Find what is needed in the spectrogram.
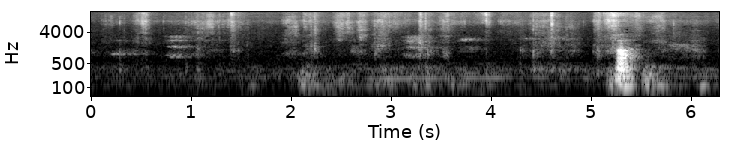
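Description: Quiet room with faint handling noise of a crochet hook and yarn being worked around a foam sole, and one short, louder sound about five seconds in.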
